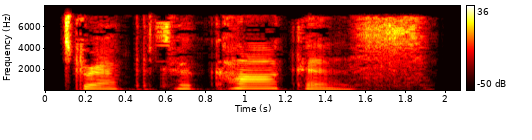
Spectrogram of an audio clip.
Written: streptococcus

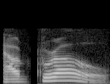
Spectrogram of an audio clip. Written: outgrow

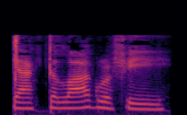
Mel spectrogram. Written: dactylography

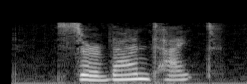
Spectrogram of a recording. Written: cervantite

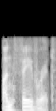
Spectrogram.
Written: unfavorite

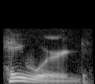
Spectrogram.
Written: Hayward

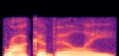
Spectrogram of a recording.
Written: rockabilly

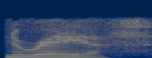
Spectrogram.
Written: Nureyev

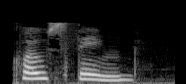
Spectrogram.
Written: close thing

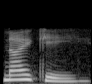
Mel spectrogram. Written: Nike

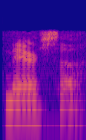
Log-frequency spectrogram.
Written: Marsa Matruh

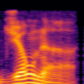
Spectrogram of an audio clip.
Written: Jonah

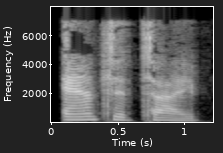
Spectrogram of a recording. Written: antitypically

